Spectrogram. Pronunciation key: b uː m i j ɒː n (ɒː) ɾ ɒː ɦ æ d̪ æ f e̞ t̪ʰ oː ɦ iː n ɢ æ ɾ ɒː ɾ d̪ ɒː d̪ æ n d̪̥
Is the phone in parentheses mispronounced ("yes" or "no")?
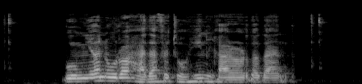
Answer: yes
